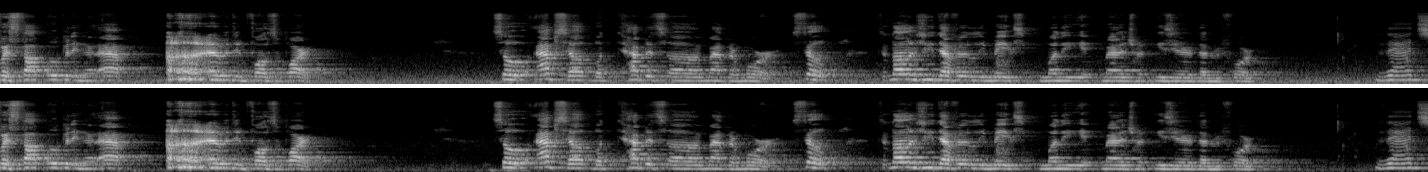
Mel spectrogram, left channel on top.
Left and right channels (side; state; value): left; noise; rumble, 18 dB below the sound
